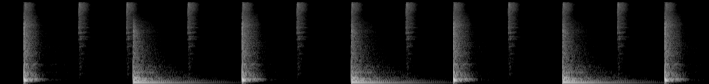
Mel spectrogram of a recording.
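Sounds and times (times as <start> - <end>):
drums: 0.2 - 7.0.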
